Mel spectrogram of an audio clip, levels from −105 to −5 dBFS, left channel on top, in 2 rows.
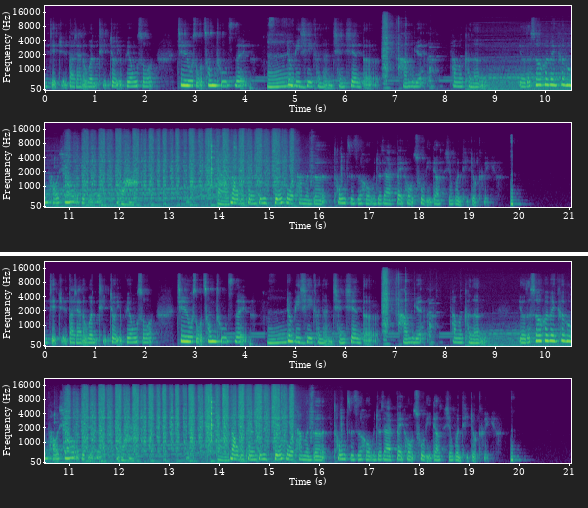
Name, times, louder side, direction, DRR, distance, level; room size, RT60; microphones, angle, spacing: voice 1, 0.0-4.0 4.8-6.7 7.0-7.8 8.1-8.9 9.5-11.7 11.9-12.5 12.9-13.0 13.3-13.5 14.2-19.6, right 1 dB, 45° right, 0.6 m, -36 dB
sound 1, 3.6-3.9 4.1-4.4 4.7-6.0 6.3-6.6 6.8-7.1 7.3-7.6 7.9-8.2 8.4-8.7 9.0-9.2 9.5-9.8 10.0-10.3, right 3 dB, 10° left, 2.0 m, -61 dB
voice 2, 4.4-5.2 12.0-12.4 14.0-14.2 19.8-19.9, left 2 dB, 90° left, 0.7 m, -40 dB
sound 2, 6.7-7.8 10.7-15.5 15.8-15.9 16.4-16.5, right 7 dB, 75° right, 0.9 m, -41 dB
sound 3, 8.4-16.5, left 3 dB, 70° left, 1.0 m, -52 dB
24.5 x 9.9 x 4.5 m
head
